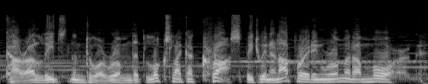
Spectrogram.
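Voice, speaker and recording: A man's voice: on the low side, expressive, fairly quick. A man narrating a scripted audio drama in a storytelling style. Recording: loud music under the voice.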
